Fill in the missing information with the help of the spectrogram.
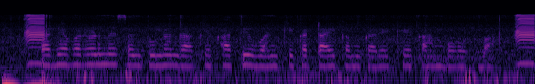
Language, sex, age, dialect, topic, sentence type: Bhojpuri, female, 18-24, Western, agriculture, statement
